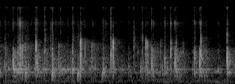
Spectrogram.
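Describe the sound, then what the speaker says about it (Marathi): An audience at a Rajarshi Shahu Maharaj birth anniversary ceremony claps together, a brisk, fairly steady patter of many hands at moderate distance, with no talk over it. "सगळ्यांनी टाळ्या वाजवूयात"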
